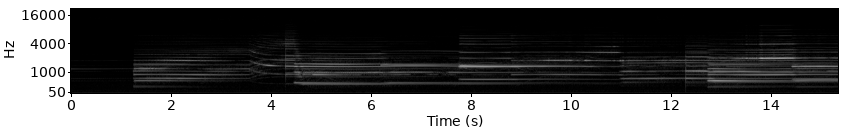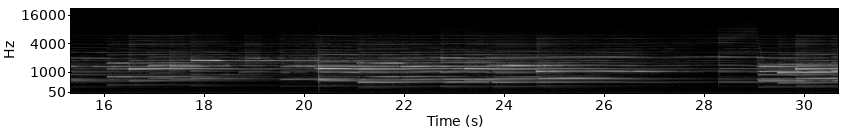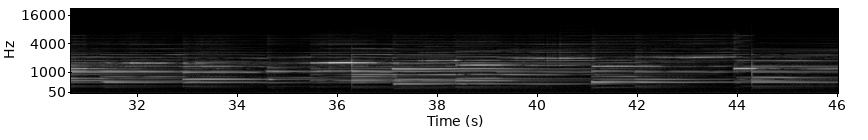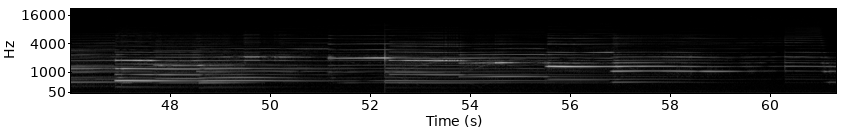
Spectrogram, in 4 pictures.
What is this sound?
Hey, Haggled a pawn shop owner into selling me an Alesis Micron for 125$ hehe, I have some sex appeal baby. *blush*
These some IDM samples I pulled off of it by playing with the synth setting, They have went through no mastering and are rather large files, So or that I am sorry, Thanks!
